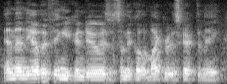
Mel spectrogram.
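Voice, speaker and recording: Echoey, low-voiced man explaining. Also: fairly even intonation, quick pace, darkish tone. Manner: explanatory, addresses viewers directly. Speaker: surgeon interviewing his patient. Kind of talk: patient testimonial interview with lay explanations. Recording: distant mic in echoey room.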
